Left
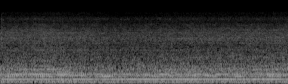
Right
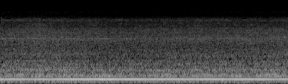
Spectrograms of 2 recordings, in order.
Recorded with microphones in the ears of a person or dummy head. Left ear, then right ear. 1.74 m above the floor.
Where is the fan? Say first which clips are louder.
Right 2 dB; 20° right (ahead or behind), 1.5 m.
